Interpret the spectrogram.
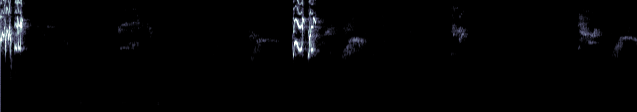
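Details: Two adult green peach-faced lovebirds, one red-faced and one yellowish white-faced, chirping: loud doubled screechy chirps at the start and three seconds later, mixed with softer buzzy notes and short downslurred whistles.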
